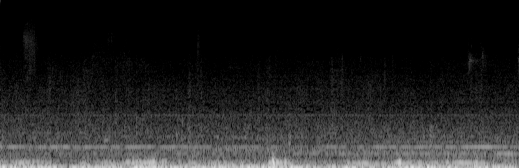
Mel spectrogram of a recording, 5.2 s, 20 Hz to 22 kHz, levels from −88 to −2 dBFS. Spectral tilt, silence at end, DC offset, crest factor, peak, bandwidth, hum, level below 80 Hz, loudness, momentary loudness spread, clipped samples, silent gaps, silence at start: -9.5 dB/octave; 0 s; under 0.1%; 16 dB; -8 dBFS; 2.3 kHz; none; -28 dBFS; -33 LUFS; 9 LU; under 0.1%; none; 0 s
